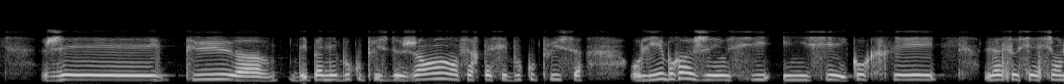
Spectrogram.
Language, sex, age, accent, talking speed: French, female, 50-69, French, 120 wpm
